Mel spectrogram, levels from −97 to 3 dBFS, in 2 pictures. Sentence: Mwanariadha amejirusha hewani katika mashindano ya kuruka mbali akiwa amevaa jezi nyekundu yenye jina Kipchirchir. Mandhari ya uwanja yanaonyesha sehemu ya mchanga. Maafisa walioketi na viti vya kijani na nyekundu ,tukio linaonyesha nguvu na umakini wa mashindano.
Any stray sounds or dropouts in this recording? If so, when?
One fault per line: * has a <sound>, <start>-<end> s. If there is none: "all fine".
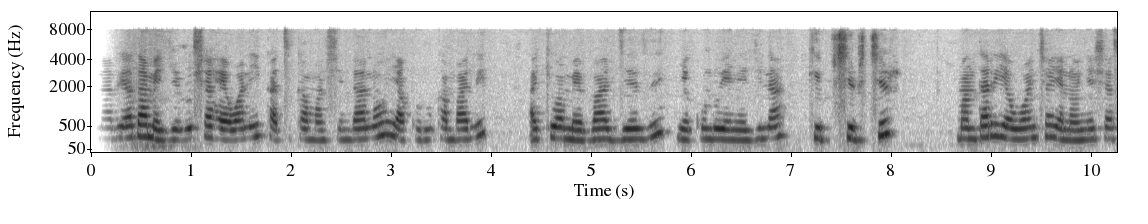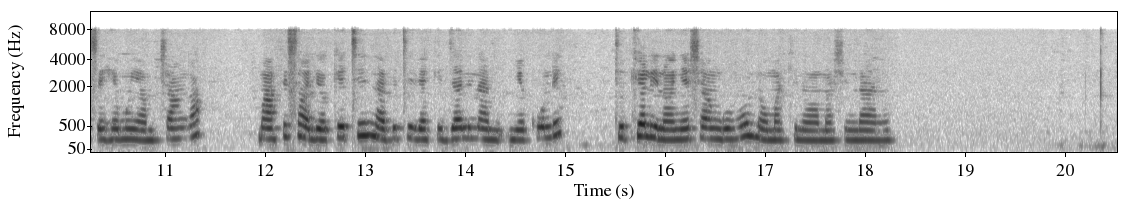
all fine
